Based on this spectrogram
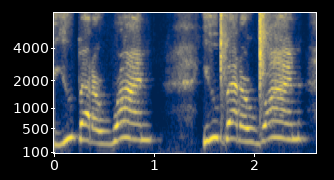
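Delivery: plain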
